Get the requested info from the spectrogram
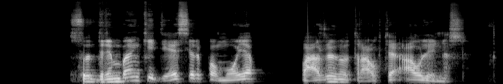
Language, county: Lithuanian, Kaunas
